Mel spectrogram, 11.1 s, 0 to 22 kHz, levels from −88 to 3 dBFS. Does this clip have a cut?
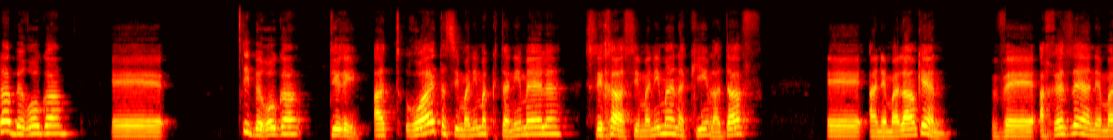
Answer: yes; 4 cuts; at 2.4 s, 3.7 s, 7.1 s, 9.1 s

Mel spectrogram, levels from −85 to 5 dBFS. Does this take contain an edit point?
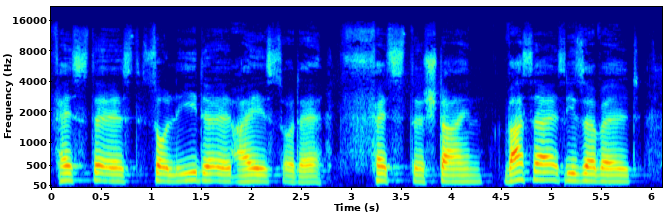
yes; 4 cuts; at 1.8 s, 2.8 s, 4.4 s, 5.1 s

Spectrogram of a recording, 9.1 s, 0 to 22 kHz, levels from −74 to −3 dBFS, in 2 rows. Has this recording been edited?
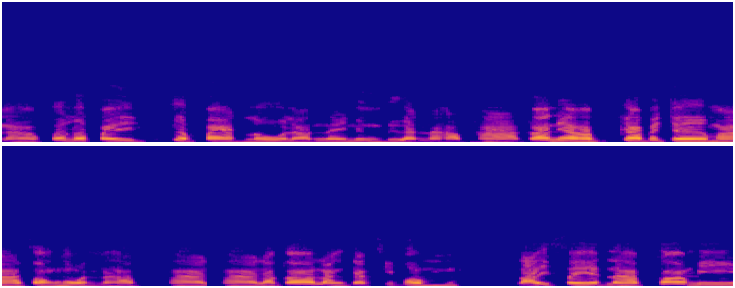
yes; 3 cuts; at 2.9 s, 3.8 s, 5.8 s

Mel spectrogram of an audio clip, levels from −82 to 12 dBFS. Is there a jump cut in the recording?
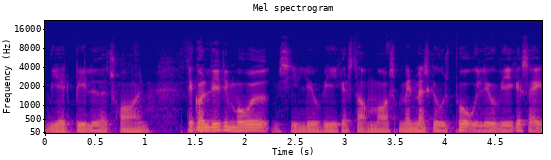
no; 0 cuts

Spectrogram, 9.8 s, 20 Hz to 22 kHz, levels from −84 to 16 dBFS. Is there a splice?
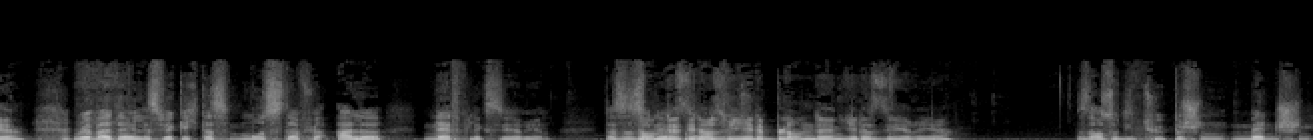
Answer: no; 0 cuts

